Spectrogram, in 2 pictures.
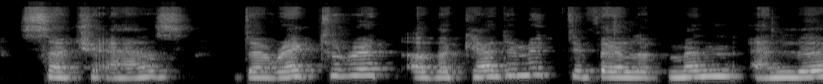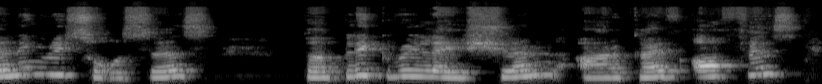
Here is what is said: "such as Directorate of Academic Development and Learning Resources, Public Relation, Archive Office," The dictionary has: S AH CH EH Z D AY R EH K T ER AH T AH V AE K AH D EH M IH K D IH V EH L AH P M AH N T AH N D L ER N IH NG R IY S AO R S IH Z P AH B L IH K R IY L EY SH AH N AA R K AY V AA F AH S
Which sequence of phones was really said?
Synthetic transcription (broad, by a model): S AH CH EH Z D AY R EH K T ER AH T AH V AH K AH D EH M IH K D IH V EH L AH P M AH N T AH N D L ER N IH NG R IY S AO R S IH Z P AH B L IH K R IY L EY SH AH N AA R K AY V AA F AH S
